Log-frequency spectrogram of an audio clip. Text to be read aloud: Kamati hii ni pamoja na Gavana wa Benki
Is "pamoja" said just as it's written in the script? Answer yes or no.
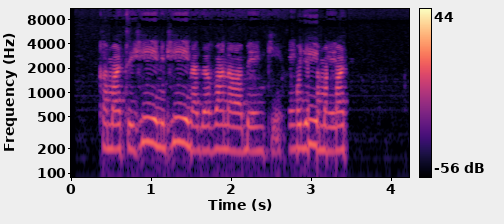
no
